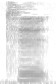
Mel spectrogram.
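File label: "tsu", Japanese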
